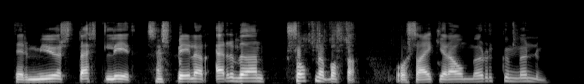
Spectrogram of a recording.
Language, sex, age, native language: Icelandic, male, 20-29, Icelandic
